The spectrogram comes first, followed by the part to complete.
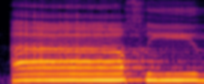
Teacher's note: Akhidzina dzi hukumnya adalah mad thobi'i zohiri. Sebab ada ya sukun sebelumnya kasrah. Cara bacanya panjang dua harakat.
